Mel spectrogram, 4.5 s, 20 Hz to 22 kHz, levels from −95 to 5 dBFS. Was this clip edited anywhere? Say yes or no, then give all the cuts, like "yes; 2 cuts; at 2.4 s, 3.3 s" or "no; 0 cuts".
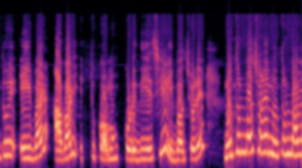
no; 0 cuts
